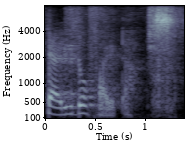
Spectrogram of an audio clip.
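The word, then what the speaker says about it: Pteridophyta: एक होते हैं थैलोफाइटा, एक होते हैं ब्रायोफाइटा, एक होते हैं टेरिडोफाइटा। यहां पर टी से प्रोनाउंस किया जाता है। पी को साइलेंट रखा जाता है।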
